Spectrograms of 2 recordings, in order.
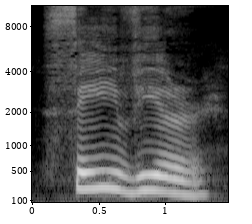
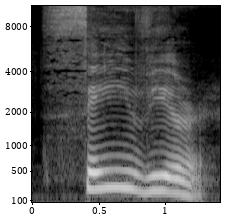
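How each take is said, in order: No difference in how they are said.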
